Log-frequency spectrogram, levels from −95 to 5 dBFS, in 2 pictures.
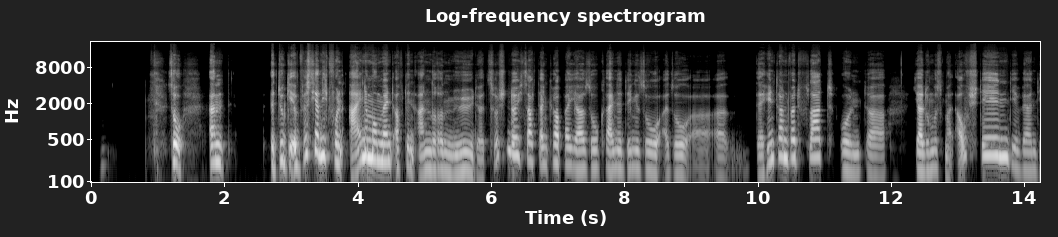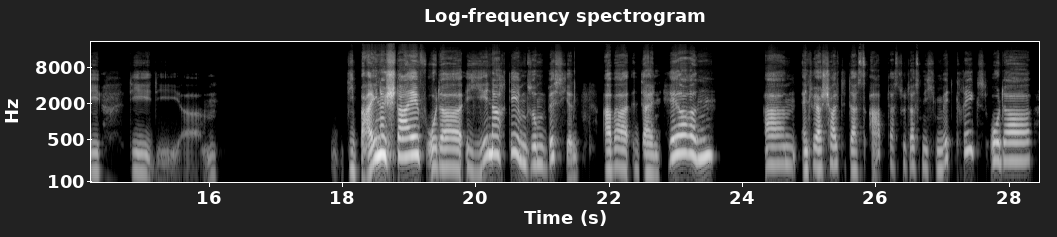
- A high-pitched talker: Yes, high, 195 Hz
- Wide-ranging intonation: Yes, wide, 8.2 semitones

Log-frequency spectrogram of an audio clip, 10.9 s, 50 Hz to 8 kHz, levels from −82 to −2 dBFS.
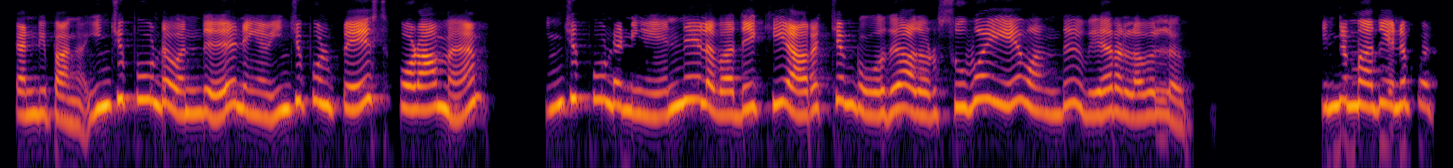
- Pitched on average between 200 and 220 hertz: No, very high, 310 Hz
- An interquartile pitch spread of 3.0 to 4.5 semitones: No, average, 5.1 semitones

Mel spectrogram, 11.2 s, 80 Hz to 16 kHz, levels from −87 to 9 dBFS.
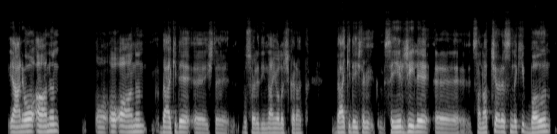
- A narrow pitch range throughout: No, average, 3.0 semitones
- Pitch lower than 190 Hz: Yes, medium, 140 Hz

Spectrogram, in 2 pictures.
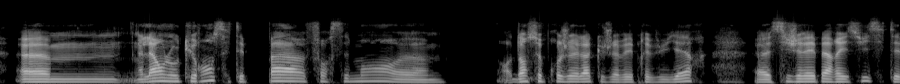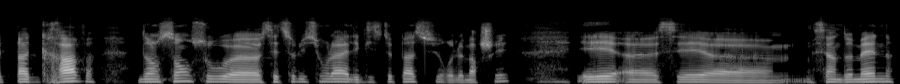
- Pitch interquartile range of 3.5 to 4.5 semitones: No, average, 3.1 semitones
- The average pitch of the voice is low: Yes, low, 120 Hz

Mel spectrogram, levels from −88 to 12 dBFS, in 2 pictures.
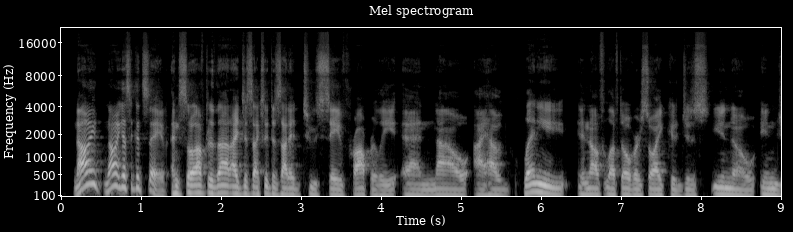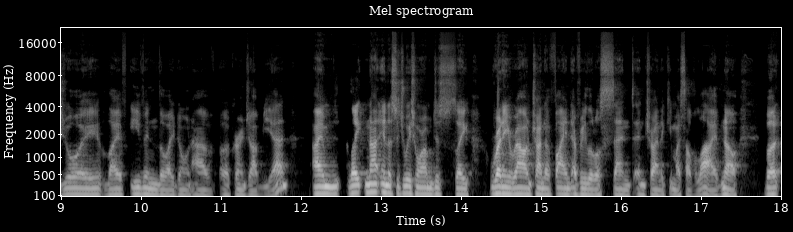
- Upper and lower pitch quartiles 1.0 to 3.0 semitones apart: No, average, 3.4 semitones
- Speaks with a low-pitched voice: Yes, low, 110 Hz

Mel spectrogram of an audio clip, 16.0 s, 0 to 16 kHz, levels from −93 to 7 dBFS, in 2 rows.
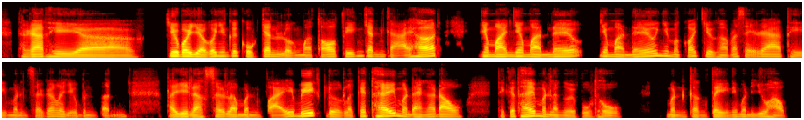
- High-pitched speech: No, low, 110 Hz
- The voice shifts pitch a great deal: No, average, 4.3 semitones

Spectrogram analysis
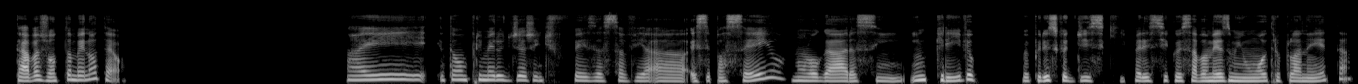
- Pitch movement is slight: No, average, 3.9 semitones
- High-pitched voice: No, medium, 175 Hz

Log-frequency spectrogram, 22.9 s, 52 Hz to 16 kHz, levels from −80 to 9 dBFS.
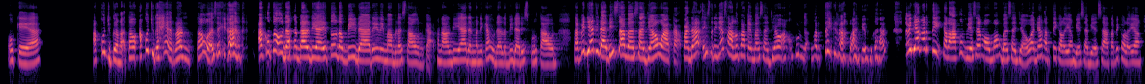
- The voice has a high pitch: Yes, very high, 295 Hz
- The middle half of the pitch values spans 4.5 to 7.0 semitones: Yes, average, 5.0 semitones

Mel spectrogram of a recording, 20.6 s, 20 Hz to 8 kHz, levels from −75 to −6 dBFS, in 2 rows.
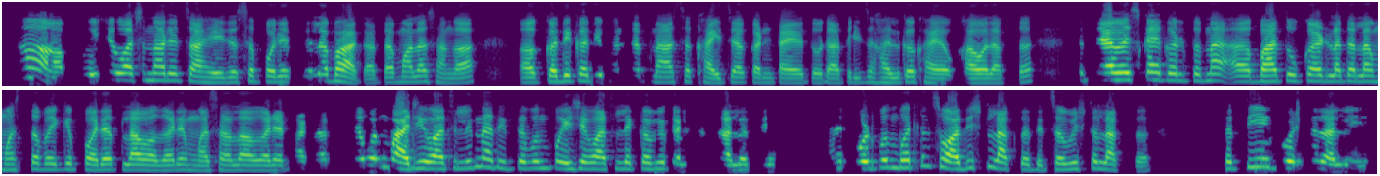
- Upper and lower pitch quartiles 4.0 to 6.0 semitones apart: Yes, average, 4.9 semitones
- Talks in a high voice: Yes, high, 205 Hz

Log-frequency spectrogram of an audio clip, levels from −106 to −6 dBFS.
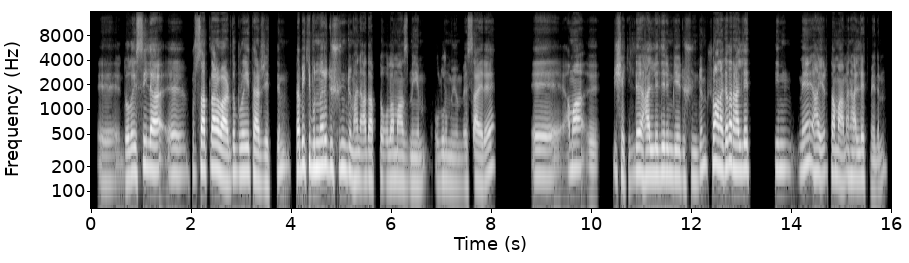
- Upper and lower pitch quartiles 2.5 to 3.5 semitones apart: No, average, 4.7 semitones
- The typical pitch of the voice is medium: Yes, medium, 160 Hz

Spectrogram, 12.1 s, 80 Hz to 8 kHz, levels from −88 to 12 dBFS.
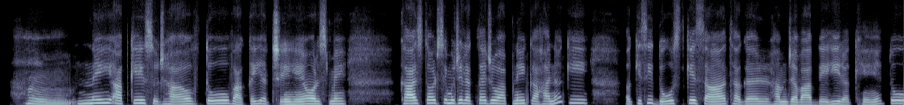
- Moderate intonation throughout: Yes, average, 3.8 semitones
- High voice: Yes, high, 200 Hz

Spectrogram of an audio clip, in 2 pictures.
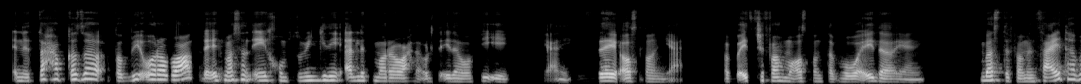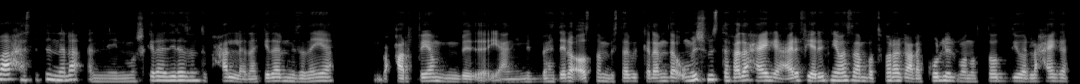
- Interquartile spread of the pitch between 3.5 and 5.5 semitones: Yes, average, 4.3 semitones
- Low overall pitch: No, medium, 165 Hz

